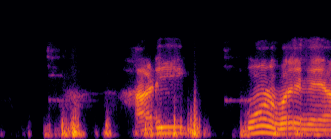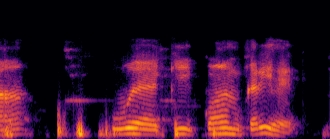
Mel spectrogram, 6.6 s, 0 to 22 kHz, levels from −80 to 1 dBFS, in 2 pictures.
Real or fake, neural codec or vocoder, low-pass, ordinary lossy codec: fake; codec, 44.1 kHz, 7.8 kbps, DAC; 7.2 kHz; Opus, 16 kbps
